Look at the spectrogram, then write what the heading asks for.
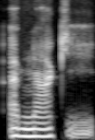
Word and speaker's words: Abenaki: Abenaki, yeah, I think that's how you say it. Also, Abnaki. There's another way to pronounce it. Abnaki.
